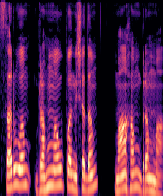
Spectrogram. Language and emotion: Kannada, neutral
